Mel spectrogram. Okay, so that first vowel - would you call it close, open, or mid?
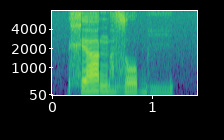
open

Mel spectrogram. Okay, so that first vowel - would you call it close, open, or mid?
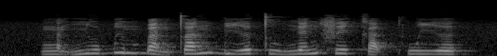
open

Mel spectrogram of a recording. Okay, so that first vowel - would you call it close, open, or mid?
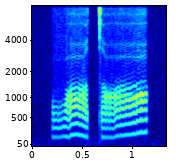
open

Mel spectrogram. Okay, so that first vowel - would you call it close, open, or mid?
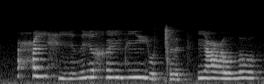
close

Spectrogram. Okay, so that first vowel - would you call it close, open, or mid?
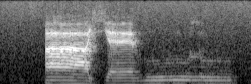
open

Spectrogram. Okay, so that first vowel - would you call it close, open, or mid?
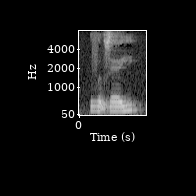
mid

